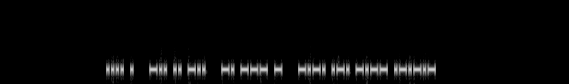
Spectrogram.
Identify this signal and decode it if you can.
Morse code, heard as a keyed tone, about 51 wpm, 700 Hz. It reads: HE DID NOT CRY.
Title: Sentences from Top 1000 Words - Review Part 2 - 50wpm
